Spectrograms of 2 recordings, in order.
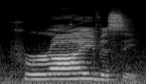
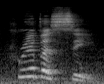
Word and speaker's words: privacy: is used in pronunciation so if I want to say um privacy so here I'm stressing the first syllable privacy now in Britain they don't say it like that they say privacy they stress VA instead of pry that's what I'm talking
